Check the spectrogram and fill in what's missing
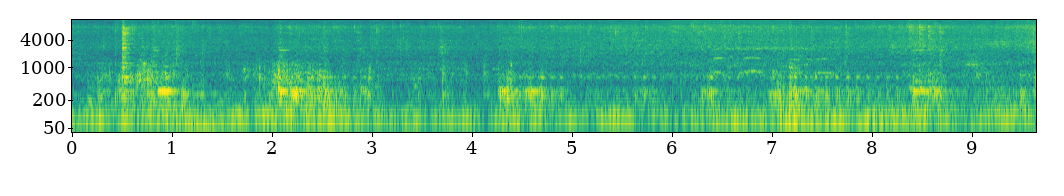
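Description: Steady sizzling and frying in a pan, with occasional scraping stirs and clinks punctuating the continuous crackle.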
